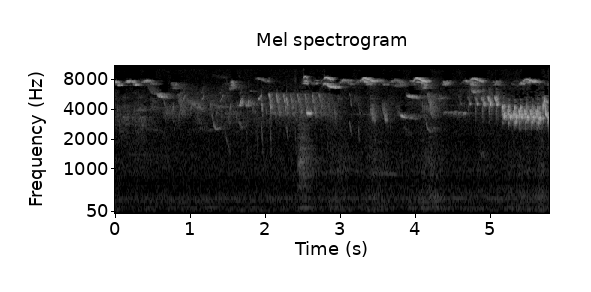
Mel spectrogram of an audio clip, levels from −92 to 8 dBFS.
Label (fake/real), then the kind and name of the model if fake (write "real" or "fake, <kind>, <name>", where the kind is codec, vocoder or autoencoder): real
